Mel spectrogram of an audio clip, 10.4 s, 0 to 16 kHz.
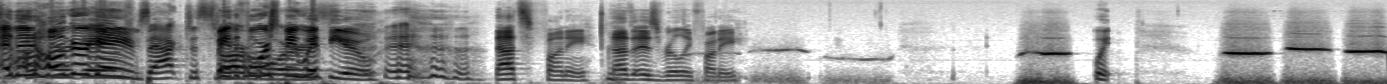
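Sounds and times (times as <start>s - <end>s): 
speech: 0.1s - 5.9s, 7.6s - 8.4s
laughter: 2.6s - 3.6s
person whistling a short three-note tune: 5.6s - 6.8s, 7.6s - 8.2s, 9.1s - 10.4s.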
